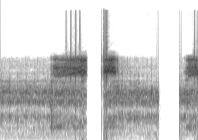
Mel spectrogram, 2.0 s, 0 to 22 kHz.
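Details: Owlets in a nest around 2 AM on 10 September 2017 while adults bring mice; a long rasping hiss is broken by abrupt silent gaps, then a short sharp burst and another hiss.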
